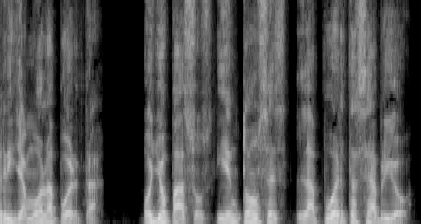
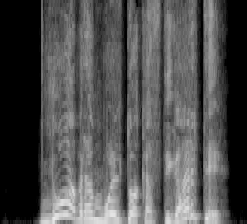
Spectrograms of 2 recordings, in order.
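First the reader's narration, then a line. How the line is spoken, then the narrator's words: Alarmed exclamation. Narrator (Spanish): exclamó inmediatamente, alarmada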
